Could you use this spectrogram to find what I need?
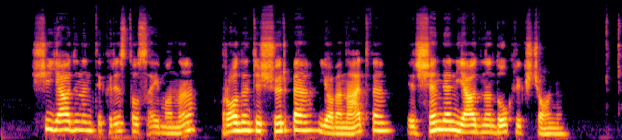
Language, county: Lithuanian, Vilnius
